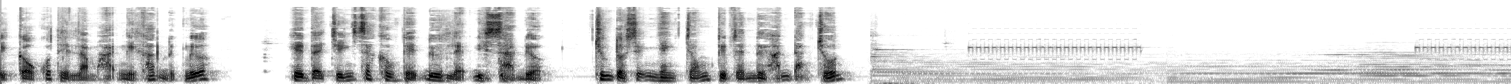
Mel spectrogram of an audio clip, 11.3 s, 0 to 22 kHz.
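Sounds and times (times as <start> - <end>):
speech: 0.0 - 6.6
telephone ringing with a high electronic ring tone: 7.2 - 8.8, 10.6 - 11.3.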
